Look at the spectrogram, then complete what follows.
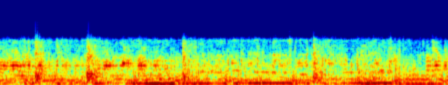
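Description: Loud rock music with drums, bass and guitar and a steady beat, the soundtrack of a fireworks display set to music.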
